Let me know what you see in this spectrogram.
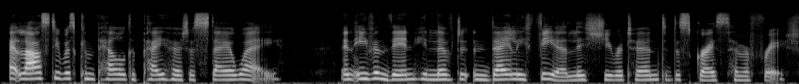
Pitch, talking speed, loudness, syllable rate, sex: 225 Hz, 195 wpm, -22 LUFS, 5.1 syllables/s, female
